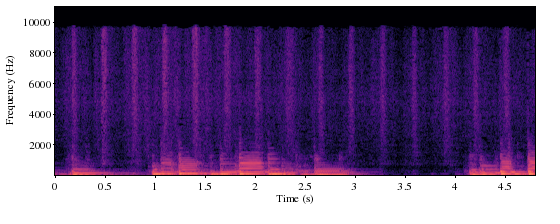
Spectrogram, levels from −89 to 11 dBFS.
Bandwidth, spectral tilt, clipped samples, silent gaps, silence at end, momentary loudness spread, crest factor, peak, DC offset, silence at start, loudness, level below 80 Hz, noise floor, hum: 10 kHz; -7.5 dB/octave; under 0.1%; none; 0 s; 12 LU; 16 dB; -10 dBFS; under 0.1%; 0.05 s; -27 LUFS; -34 dBFS; -55 dBFS; none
